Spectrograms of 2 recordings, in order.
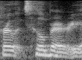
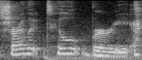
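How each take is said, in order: First: The name is run together in one flowing sweep. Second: The name is said carefully with distinct sounds. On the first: The speaker calls it wrong. "I don't mean to say it like that. It kind of just flows like that" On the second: The speaker calls it right. "but it's"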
